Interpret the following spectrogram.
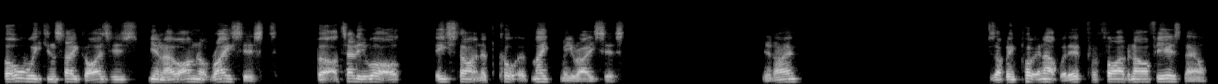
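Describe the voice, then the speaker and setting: A man's voice: medium pitch, moderate pace, long pauses, no echo, highs cut off. A man, chatting casually to livestream viewers in a rambling, aggrieved way, full of "you know".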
